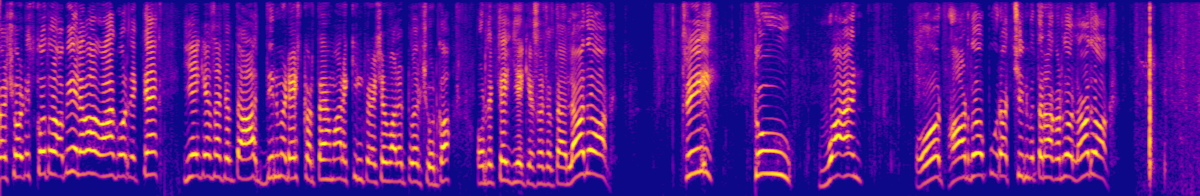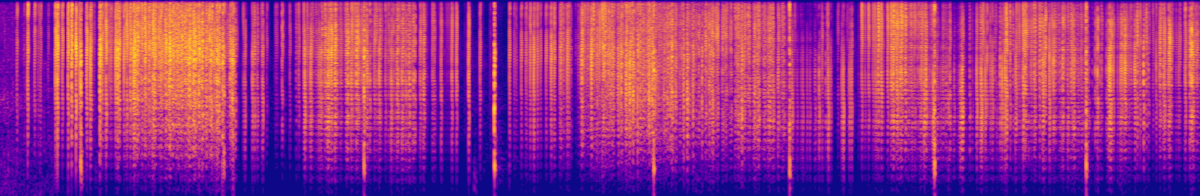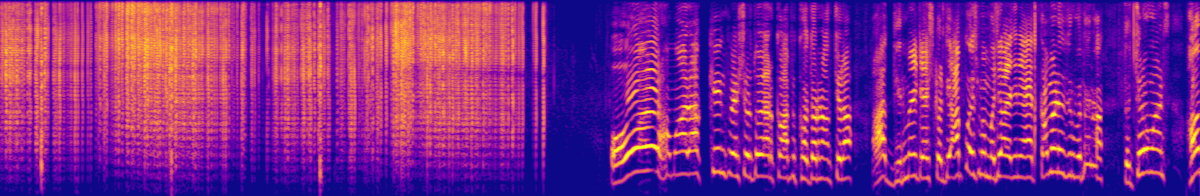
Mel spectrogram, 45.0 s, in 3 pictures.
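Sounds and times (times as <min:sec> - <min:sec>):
firework sharp pops: 0:14.2 - 0:37.0
firework shots hissing: 0:14.3 - 0:36.7.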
